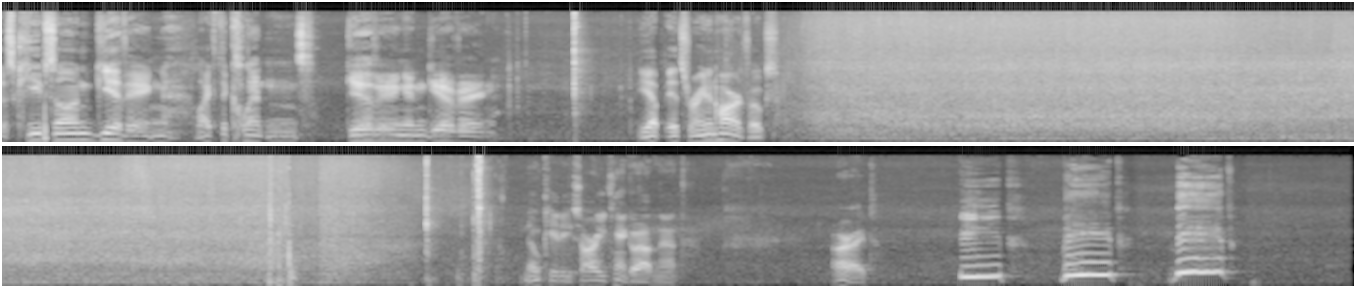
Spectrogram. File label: radio weather alert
